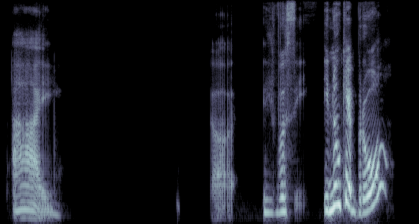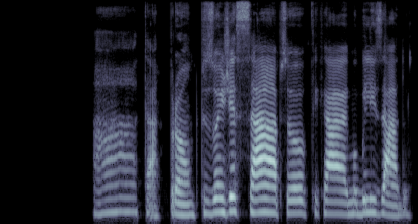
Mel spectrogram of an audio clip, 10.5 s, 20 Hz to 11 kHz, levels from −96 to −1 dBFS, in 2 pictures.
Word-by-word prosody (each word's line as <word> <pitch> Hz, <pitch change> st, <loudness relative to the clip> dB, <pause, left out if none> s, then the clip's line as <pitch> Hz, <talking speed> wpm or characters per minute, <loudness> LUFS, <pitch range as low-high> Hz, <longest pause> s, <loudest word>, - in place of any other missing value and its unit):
Ai. 120 Hz, -, -4 dB, 1.9 s
Ai -, -, -11 dB, 0.4 s
e 195 Hz, -1 st, -7 dB
você, 200 Hz, +1 st, -3 dB, 0.3 s
e 220 Hz, -, +2 dB
não 295 Hz, +7 st, +9 dB
quebrou? 195 Hz, -7 st, +6 dB, 1.7 s
Ah, 200 Hz, +4 st, -14 dB
está, 155 Hz, -, -11 dB
pronto 160 Hz, -2 st, -6 dB
precisou 190 Hz, +1 st, -7 dB
engessar, 200 Hz, -1 st, +2 dB
precisou 185 Hz, 0 st, -8 dB
ficar 175 Hz, -2 st, -3 dB
imobilizado. 175 Hz, -3 st, -7 dB
190 Hz, 85 wpm, -24 LUFS, 170-200 Hz, 1.9 s, não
